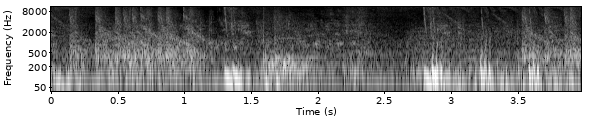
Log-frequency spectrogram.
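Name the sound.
gunfire in the video game RimWorld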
